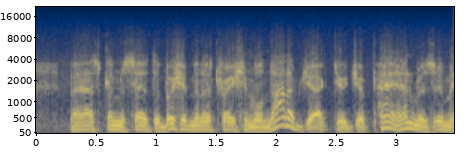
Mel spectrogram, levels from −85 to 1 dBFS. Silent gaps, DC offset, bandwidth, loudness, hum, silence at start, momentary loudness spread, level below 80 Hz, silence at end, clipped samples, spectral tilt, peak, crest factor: none; 0.2%; 12 kHz; -14 LUFS; none; 0 s; 3 LU; -50 dBFS; 0 s; under 0.1%; -6.5 dB/octave; -2 dBFS; 14 dB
